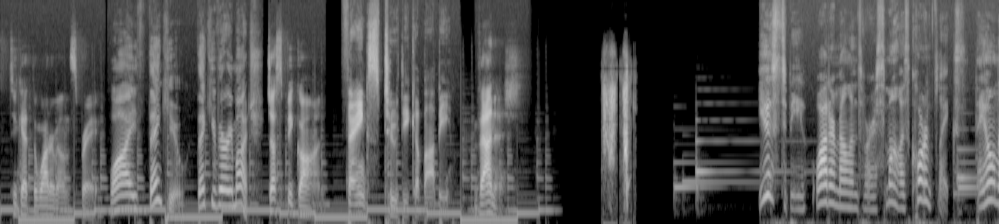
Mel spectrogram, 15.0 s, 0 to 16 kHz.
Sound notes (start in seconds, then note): 9.0 kissing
